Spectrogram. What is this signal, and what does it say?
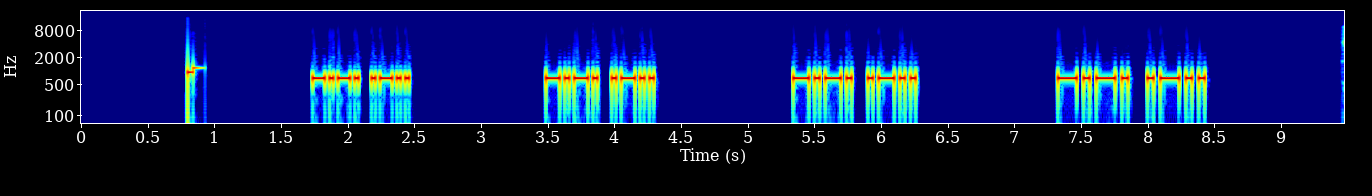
Morse code, heard as a keyed tone, about 34 wpm, 700 Hz. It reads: CL CL CL CL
